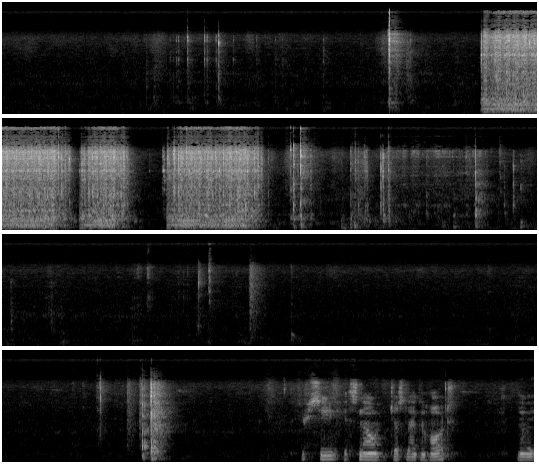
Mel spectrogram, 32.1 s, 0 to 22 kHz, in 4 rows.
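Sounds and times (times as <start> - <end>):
sewing machine stitching: 7.2 - 12.7.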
